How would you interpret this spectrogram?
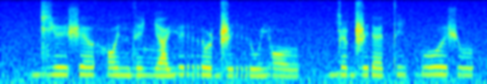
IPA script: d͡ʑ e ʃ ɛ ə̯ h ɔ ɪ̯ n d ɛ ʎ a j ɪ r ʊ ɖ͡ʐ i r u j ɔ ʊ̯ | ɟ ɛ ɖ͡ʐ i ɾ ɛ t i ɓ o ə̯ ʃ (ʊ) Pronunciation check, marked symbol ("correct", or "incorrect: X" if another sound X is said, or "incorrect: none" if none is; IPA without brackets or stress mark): correct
